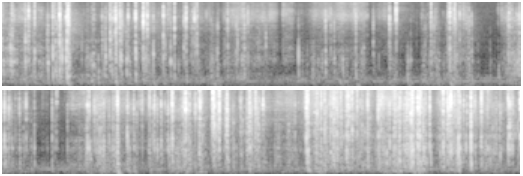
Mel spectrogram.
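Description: An empty brown kraft paper bag, held up, is crinkled and scratched with long painted fingernails, giving dense, bright, papery crackles and scrapes. The rustling eases to a softer, sparser stretch in the middle, then builds louder and busier toward the end, with a faint steady low hum underneath.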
